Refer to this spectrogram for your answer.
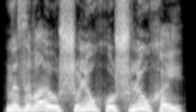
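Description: A woman's voice: on the high side, measured pace, no echo, studio quality, natural voice. A woman voicing a domineering, jealous husband who speaks harshly and in clipped phrases.

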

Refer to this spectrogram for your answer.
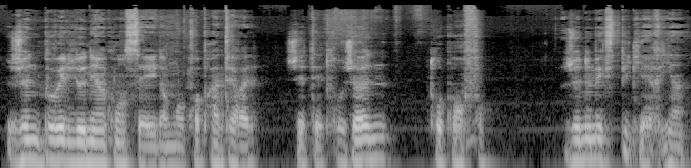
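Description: A man's voice: medium pitch, mellow, slightly rough. A man reading a sorrowful young noblewoman. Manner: earnest, grave, plaintive storytelling. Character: young woman of fallen noble birth, recounting her grim childhood. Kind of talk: audiobook reading.

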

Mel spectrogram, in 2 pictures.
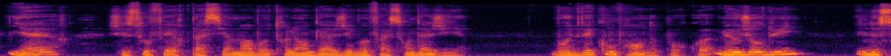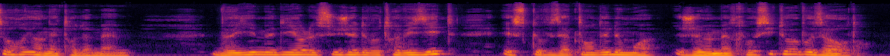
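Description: A man voicing a calm, composed count who speaks in a cool, formal way. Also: mid-range voice, moderate pace, breathy edge, voice pushed up.

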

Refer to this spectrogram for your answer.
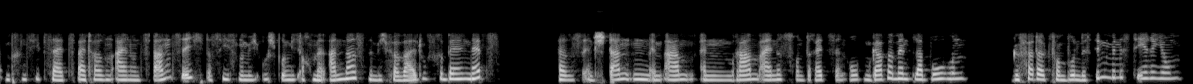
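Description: A woman's voice: fairly high pitch, brisk, no room sound. A woman from the Ruhr area, a podcast guest describing her work in a casual, chatty way that leans on fillers. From Ruhr area, Germany. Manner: chatty, fills with "genau". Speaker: podcast guest, network manager. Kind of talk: casual interview talk. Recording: tinny phone-like line.

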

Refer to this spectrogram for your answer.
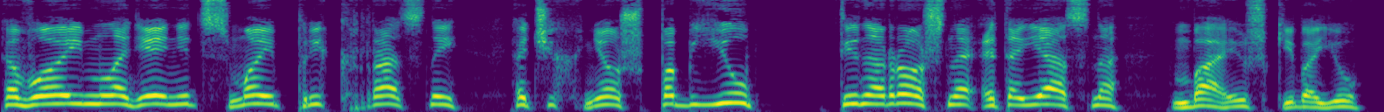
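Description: A man reading an audiobook and voicing a rude, bossy duchess who snaps and shouts at everyone. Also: sits high, sing-song, normal speed, no echo, clean studio sound, pitched above the performer's own voice. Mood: bawling lullaby. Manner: snapping, shouting harshly.

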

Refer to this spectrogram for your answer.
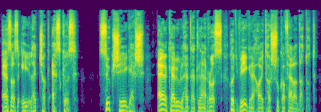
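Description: A man voicing a weary leader who speaks calmly and grimly about duty and blame, in a spoken audiobook. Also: fairly low pitch, slightly rough, no room sound, clean studio sound, voice pushed up. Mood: grim resigned.

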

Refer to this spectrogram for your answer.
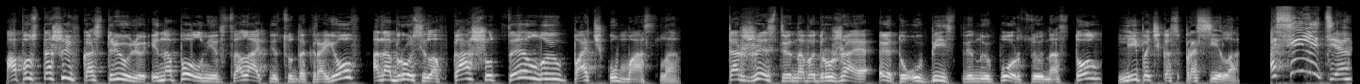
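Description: A woman narrating an audiobook in an expressive way. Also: lowish voice, normal speed. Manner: expressive, lively.

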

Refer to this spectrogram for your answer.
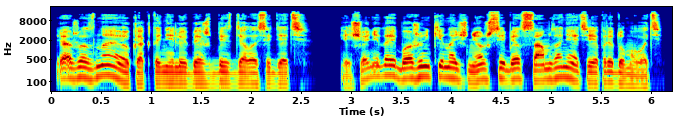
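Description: A man voicing a loud, excitable male partner who scolds and bosses in an audiobook reading. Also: fairly low pitch, moderate pace, no room sound, studio quality, voice pushed up. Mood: bossy. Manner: shouting, exasperated scolding.

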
